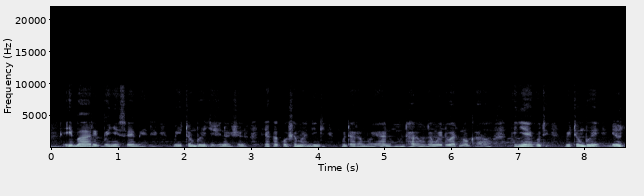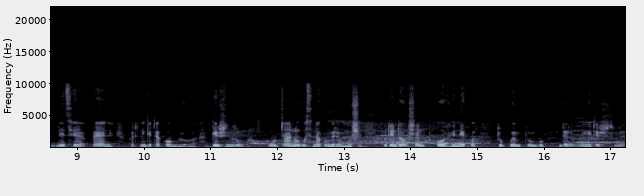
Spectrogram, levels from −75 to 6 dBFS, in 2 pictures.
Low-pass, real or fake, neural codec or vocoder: 9.9 kHz; real; none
